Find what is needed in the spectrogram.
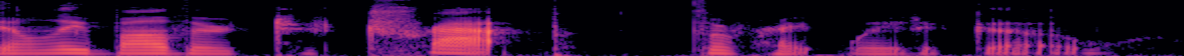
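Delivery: murmured whisper. In a tabletop game, a character whispers so only a companion can hear, whispering. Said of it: "she's whispering this only so that only Clarity can hear".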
